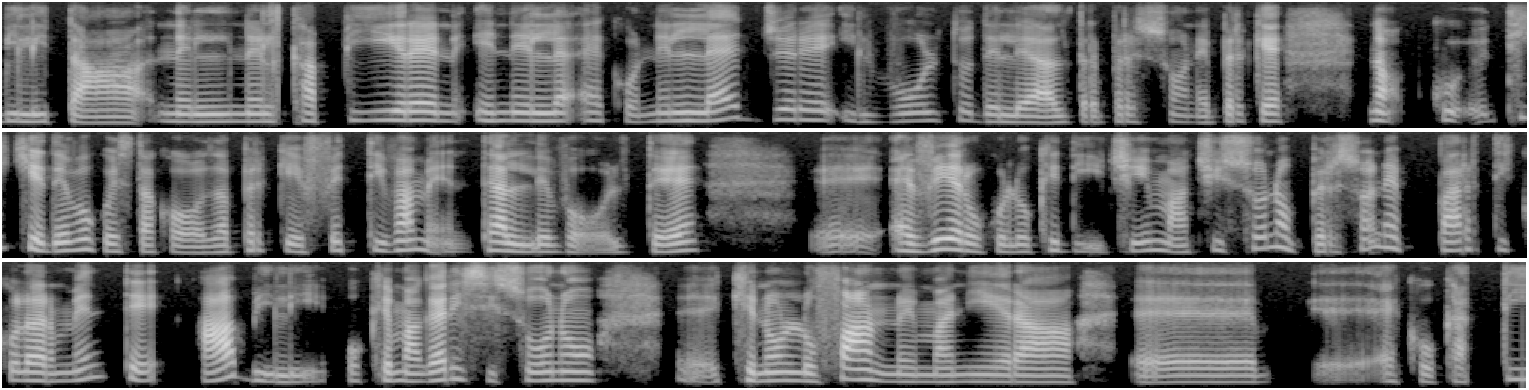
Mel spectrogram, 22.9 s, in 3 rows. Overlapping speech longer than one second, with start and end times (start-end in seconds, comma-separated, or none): none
